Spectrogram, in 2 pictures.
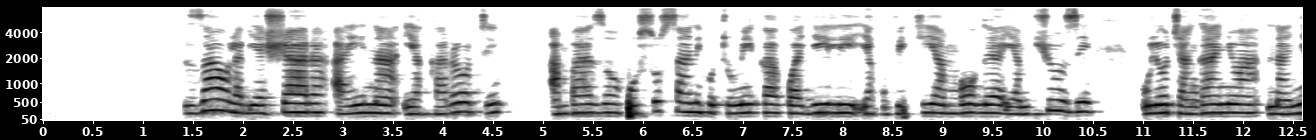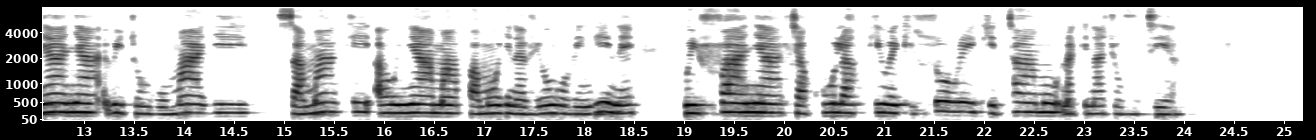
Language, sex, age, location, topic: Swahili, female, 36-49, Dar es Salaam, agriculture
